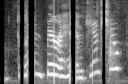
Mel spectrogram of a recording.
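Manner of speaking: loud impatient call for help. A narrator's reading. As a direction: call him over, pitch climbing at the end. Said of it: "they called".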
